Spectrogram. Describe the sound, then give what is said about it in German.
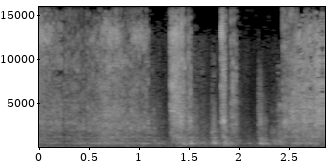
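Screws being fastened with an Allen key during simple do-it-yourself assembly, heard as a few short bursts of metallic clicking and rattling separated by quieter gaps. “Mit ein paar Schrauben und einem Inbusschlüssel macht er sich ans Werk.”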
